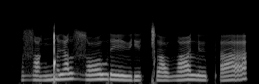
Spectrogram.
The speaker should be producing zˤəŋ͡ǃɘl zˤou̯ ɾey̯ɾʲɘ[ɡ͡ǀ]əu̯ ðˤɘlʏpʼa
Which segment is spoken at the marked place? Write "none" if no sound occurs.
ǀ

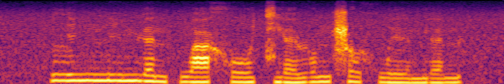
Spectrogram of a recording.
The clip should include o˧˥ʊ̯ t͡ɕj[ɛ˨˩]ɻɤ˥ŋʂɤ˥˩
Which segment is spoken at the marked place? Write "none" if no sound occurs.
ɛ˨˩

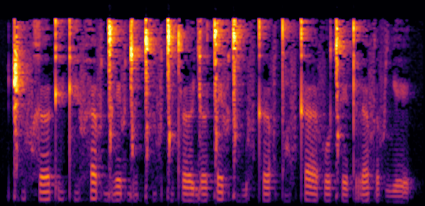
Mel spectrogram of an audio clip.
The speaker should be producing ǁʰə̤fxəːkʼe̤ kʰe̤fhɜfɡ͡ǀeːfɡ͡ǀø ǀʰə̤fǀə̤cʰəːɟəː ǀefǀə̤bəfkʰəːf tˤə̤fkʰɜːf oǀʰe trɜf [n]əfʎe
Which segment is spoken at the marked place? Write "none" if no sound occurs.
ɾ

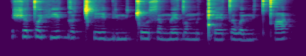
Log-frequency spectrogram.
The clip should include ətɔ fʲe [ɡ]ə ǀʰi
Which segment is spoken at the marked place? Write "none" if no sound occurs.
ɡ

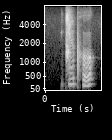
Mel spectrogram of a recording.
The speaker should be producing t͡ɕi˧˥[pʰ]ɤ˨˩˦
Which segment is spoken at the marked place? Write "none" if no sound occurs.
pʰ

